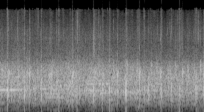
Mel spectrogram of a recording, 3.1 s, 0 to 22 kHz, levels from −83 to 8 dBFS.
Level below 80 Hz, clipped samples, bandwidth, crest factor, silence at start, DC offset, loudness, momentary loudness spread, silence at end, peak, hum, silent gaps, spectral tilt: -48 dBFS; 0.1%; 17.5 kHz; 14 dB; 0 s; under 0.1%; -13 LUFS; 2 LU; 0 s; 0 dBFS; none; none; -1.5 dB/octave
